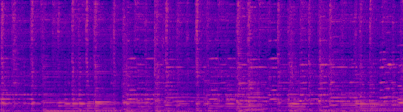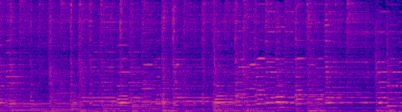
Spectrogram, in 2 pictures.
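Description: Live acoustic band playing: acoustic guitars in fast picked runs over percussion, with accordion.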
